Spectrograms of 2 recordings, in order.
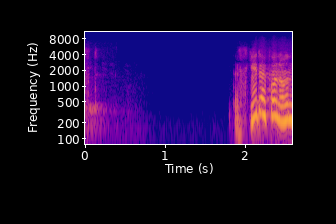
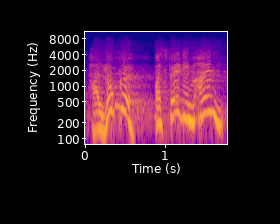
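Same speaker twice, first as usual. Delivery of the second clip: furious roar; 8 semitones higher, slower than usual. Acted. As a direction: let the king roar at the servant. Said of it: "brüllte der erzürnte König". (Der König brüllt den Diener empört an)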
